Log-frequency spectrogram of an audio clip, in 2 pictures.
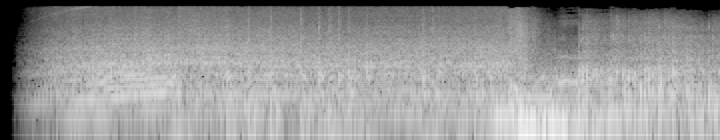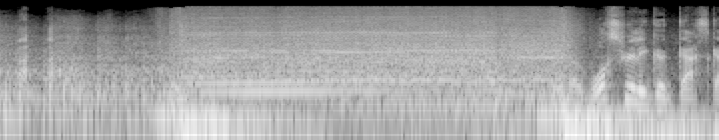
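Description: A car engine revs hard and roars loudly.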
